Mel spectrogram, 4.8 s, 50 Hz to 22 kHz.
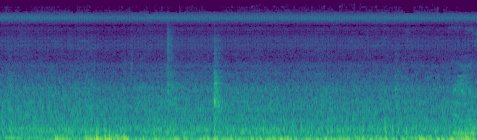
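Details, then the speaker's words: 1983 original brass Hunter ceiling fan on high speed: steady, even whooshing rumble, no wobble, ticks or rattles, with a slight 60-cycle hum. Normal running. "strong Breeze I don't if you can hear the hum a little bit more 60 cycle hum I'm used to"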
